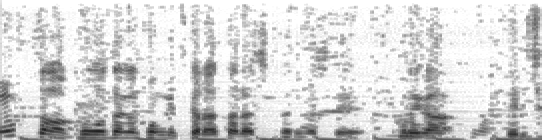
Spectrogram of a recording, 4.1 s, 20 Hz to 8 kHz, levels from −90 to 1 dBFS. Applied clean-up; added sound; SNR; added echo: classical method spectral subtraction.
